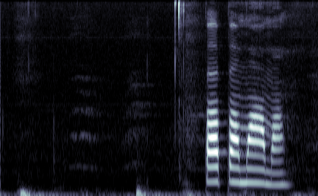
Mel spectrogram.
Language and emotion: Russian, neutral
